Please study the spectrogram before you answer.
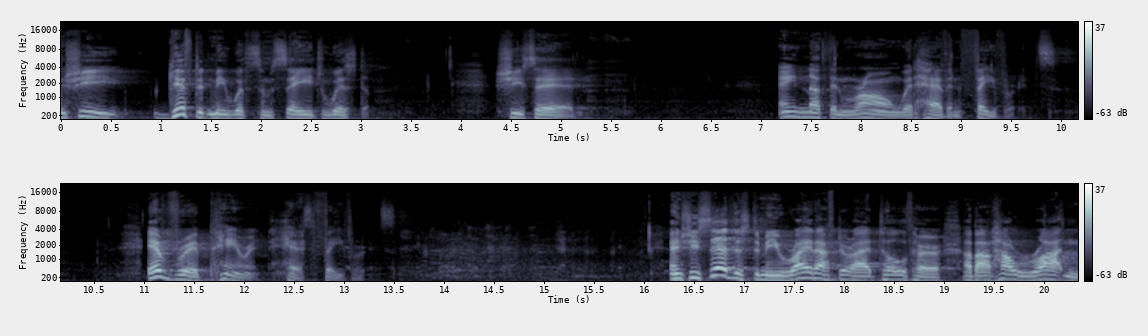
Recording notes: The fourth episode of Untold Stories was recorded live on stage at the Florida Theater in downtown Jacksonville.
